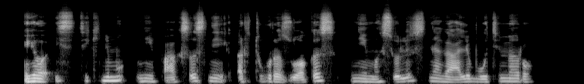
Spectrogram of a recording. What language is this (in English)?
Lithuanian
